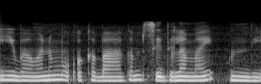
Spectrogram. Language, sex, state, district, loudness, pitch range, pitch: Telugu, female, Andhra Pradesh, Srikakulam, -14 LUFS, 185-205 Hz, 190 Hz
